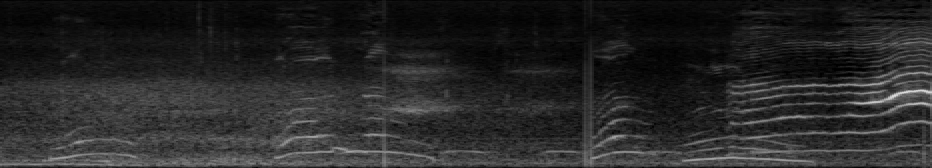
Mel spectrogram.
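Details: Domestic cat making a funny sound: a run of short arched meows, then a longer, higher, strained meow that climbs at the end, with quiet room noise and a few faint clicks.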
